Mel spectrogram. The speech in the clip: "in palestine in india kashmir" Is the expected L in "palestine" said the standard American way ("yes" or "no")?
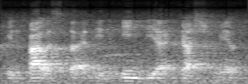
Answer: yes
